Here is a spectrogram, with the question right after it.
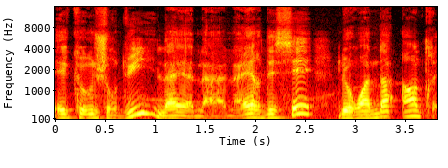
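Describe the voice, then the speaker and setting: A man's fairly high-pitched voice. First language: Lingala or other Congolese language (speaking French). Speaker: lawyer and political activist. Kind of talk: TV interview. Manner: halting with many fillers and repetitions.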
